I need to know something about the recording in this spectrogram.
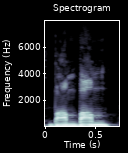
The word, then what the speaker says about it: Bam Bam: and camila cabello bom it's spelt bam bam but it's bom bom yo i feel like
